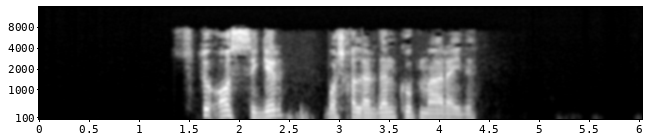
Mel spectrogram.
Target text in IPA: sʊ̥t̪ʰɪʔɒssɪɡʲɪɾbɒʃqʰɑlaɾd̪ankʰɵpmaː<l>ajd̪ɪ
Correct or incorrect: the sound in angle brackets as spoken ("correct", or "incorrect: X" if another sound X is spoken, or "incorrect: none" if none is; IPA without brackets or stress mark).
incorrect: ɾ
